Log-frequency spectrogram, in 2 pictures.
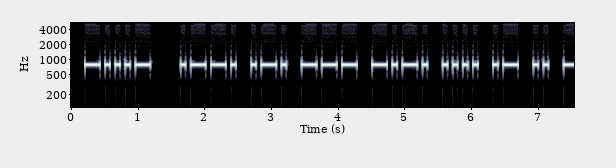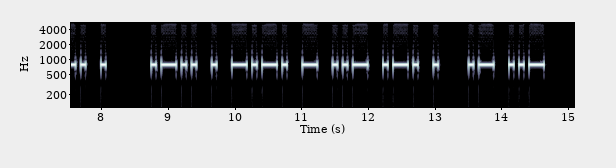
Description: Morse code, heard as a keyed tone, about 16 wpm, 800 Hz. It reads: <BT> PROCHAINE LECTURE AU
